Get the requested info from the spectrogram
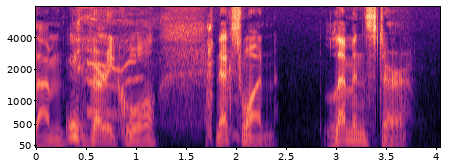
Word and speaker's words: Leominster: Leominster is a town. – We've saved face, Helen. – Yes, it's spelled L-E-O-M, but it's pronounced like the fruit lemon.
